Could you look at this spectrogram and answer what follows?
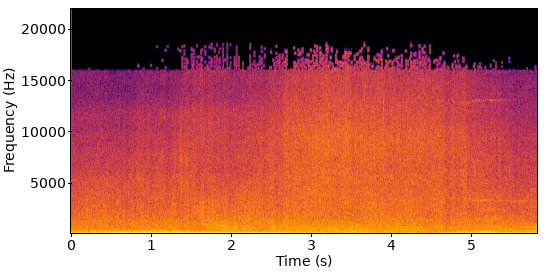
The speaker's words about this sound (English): The engines of all three inflatables purred into life. The sea churned more wildly.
